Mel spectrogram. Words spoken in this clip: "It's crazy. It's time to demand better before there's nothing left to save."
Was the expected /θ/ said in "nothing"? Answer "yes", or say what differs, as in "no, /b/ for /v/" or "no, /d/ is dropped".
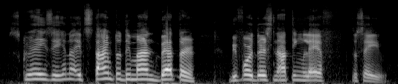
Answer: no, /t/ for /θ/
